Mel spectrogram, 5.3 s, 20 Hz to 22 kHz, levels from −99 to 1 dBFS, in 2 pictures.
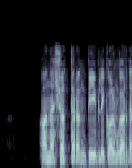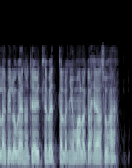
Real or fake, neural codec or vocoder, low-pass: real; none; 7.2 kHz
